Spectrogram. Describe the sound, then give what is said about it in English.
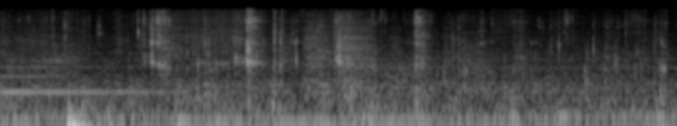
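Crunchy bites and chewing of nachos: a few crisp crunches, one louder bite near the start, over a low steady background. “I've been eating nachos this whole time.”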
